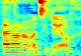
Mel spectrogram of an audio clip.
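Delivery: normal talking voice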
